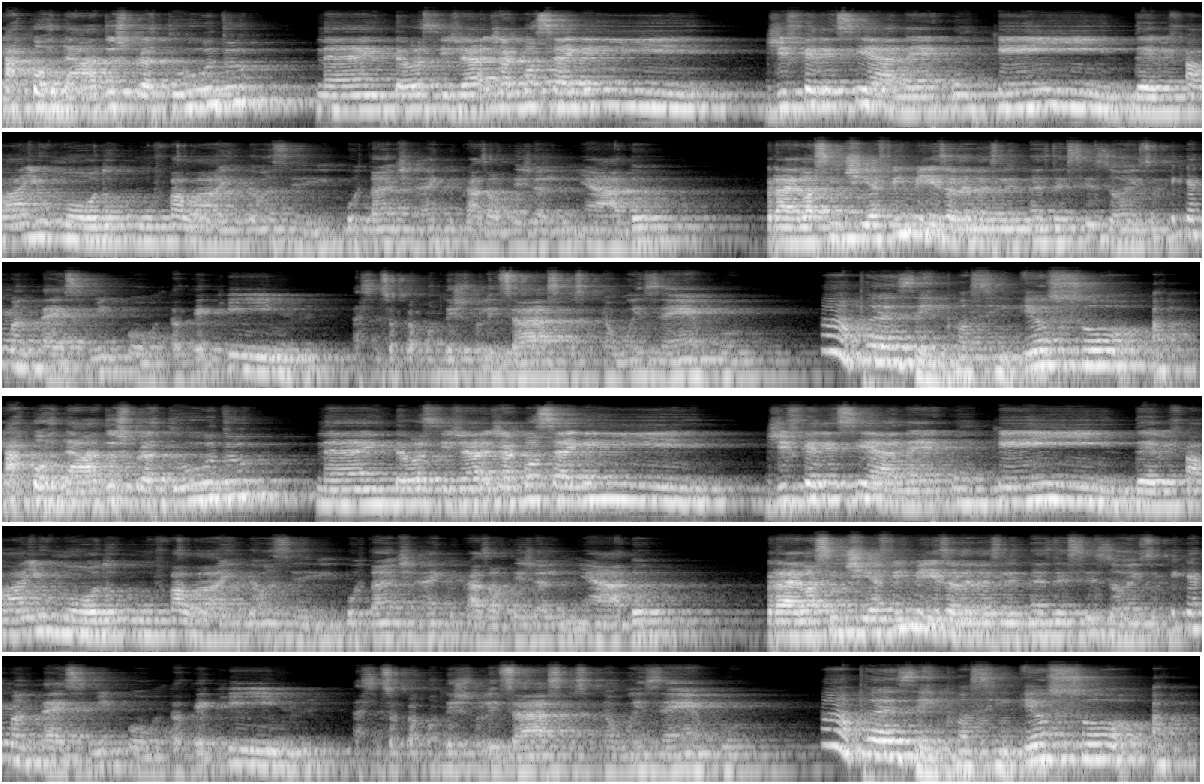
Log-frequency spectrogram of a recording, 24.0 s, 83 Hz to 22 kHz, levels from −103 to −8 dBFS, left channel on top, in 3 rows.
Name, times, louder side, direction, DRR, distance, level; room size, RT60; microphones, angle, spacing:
voice 1, 0.0-1.7 2.1-4.7 5.1-12.3 13.1-18.1 18.5-18.6 19.0-20.9, equal, 15° left, -1 dB, 3.4 m, -21 dB
voice 2, 21.5-23.8, equal, 10° right, -4 dB, 3.5 m, -19 dB
21.0 x 7.9 x 6.8 m, 1.3 s
head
